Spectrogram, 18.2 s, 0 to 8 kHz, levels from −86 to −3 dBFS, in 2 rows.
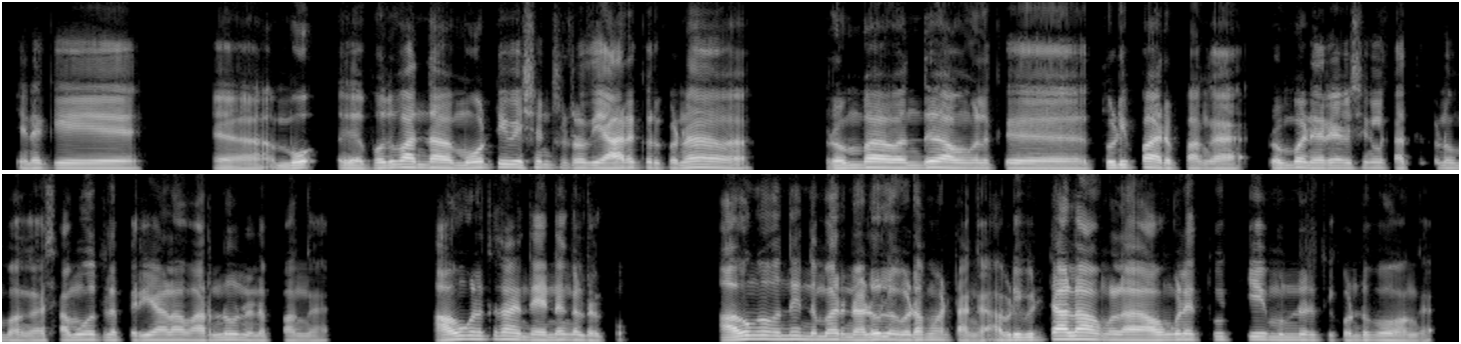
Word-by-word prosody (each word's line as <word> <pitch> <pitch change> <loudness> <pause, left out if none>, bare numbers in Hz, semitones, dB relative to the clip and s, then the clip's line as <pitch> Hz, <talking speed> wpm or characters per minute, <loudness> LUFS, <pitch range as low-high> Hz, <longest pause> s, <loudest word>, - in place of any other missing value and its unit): எனக்கு 120 +1 -2 1.0
அ - - +1 0.4
மோ 140 - +5 0.4
பொதுவா 145 +4 +3
அந்த 140 -1 +2 0.2
மோட்டிவேஷன் 145 0 0
சொல்றது 130 0 -2
யாருக்கு 135 -1 +3
இருக்குனா, 125 +5 0 0.9
ரொம்ப 135 +4 +1 0.2
வந்து 130 +3 0
அவங்களுக்கு 125 -1 -1 0.6
துடிப்பா 145 +1 +1
இருப்பாங்க. 115 -1 -3 0.4
ரொம்ப 130 +4 0
நிறைய 125 +1 +2
விஷயங்கள் 130 0 -6
கத்துக்கணும்பாங்க. 120 -1 -6 0.2
சமூகத்தில 125 +1 -2
பெரிய 120 +1 -1
ஆளா 125 0 0
வரணும்னு 125 +2 -2
நெனைப்பாங்க. 105 -1 -7 0.8
அவங்களுக்கு 165 +2 +1
தான் 155 -3 +3
இந்த 130 -2 +1
எண்ணங்கள் 130 -4 -1
இருக்கும். 100 - -12 0.6
அவங்க 175 +5 +3
வந்து 165 +1 -1
இந்த 150 - -2
மாரி 150 -3 +1
நடுவுல 140 +1 +3
விட 130 +1 +1
மாட்டாங்க. 100 -5 -4
அப்படி 125 +2 +1
விட்டாலும், 165 +4 +6
அவங்கள 135 -3 0 0.2
அவங்களே 135 +3 +1
தூக்கி 145 +1 -4
முன்னிறுத்திக் 125 -4 -5
கொண்டு 120 +2 -5
போவாங்க. 95 -4 -3
130 Hz, 140 wpm, -22 LUFS, 120-140 Hz, 1.0 s, விட்டாலும்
